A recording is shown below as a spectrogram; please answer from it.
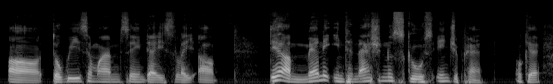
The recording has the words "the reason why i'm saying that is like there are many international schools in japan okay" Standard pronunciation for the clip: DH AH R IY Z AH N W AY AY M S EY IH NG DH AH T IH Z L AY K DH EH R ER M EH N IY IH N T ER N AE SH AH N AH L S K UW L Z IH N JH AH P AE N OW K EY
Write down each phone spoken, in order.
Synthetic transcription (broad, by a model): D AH W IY S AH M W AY AY M S EY IH NG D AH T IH S L AY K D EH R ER M EH N IY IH N T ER N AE SH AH N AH L S K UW L S IH N JH AH P AE N OW K EY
